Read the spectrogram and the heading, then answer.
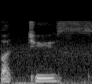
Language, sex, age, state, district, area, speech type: Urdu, male, 60+, Maharashtra, Nashik, urban, spontaneous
